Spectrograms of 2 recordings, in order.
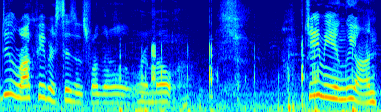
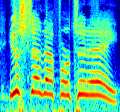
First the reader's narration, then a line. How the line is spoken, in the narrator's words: yelled Leon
